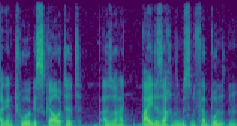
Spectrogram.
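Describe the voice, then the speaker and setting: A man speaks at a moderate pace. His fairly low voice stays flat and monotone. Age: 20s. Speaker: football data analyst and startup founder. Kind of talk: interview.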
